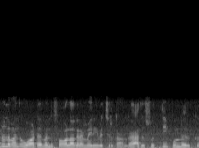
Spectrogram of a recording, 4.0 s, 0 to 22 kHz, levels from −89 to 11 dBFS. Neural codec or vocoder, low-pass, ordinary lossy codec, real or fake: none; none; none; real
